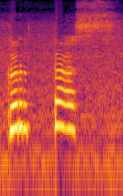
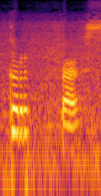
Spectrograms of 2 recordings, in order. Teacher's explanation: Retropleksi adalah proses melengkungkan ujung lidah ke arah platum atau langit-langit mulut keras saat artikulasi primer berlangsung sehingga bunyi yang dihasilkan mengandung unsur R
